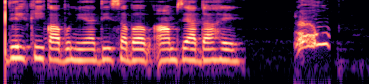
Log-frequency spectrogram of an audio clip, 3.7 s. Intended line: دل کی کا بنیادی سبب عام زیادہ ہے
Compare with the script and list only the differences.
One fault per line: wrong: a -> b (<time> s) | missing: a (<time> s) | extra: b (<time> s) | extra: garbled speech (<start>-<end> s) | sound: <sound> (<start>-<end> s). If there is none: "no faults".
sound: bark (2.9-3.3 s)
